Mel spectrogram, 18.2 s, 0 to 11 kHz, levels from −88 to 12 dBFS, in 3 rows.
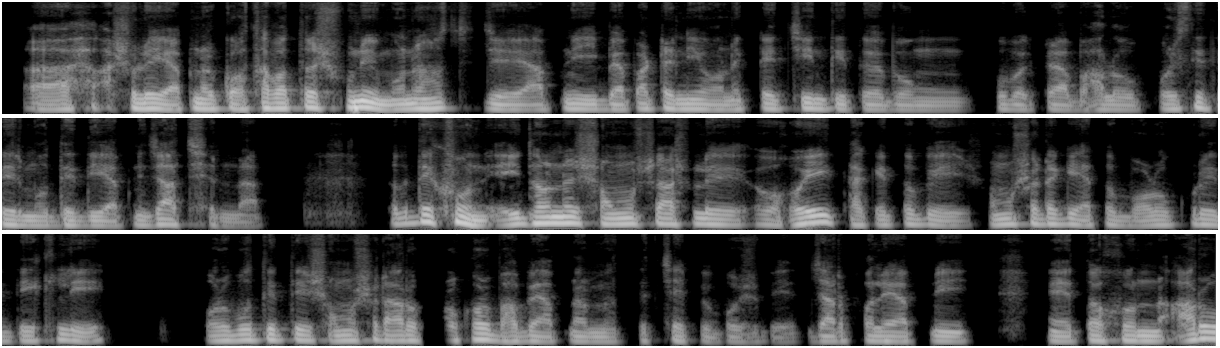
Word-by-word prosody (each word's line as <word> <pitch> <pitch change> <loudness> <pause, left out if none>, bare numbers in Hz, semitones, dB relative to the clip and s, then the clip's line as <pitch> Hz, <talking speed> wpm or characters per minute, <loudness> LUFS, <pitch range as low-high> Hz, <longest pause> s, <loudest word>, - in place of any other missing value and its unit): অ্যাহ 100 +1 -1
আসলেই 115 -3 +4
আপনার 110 -2 +3
কথাবার্তা 120 +4 +4
শুনে 135 0 +9
মনে 110 +2 +5
হচ্ছে 120 +1 -2
যে, 100 - +2 0.2
আপনি 110 +3 -2
এই - - -1
ব্যাপারটা 110 +3 -1
নিয়ে 105 -1 +3
অনেকটাই 100 +2 -3
চিন্তিত 105 -3 0
এবং 90 0 -7 0.4
খুব 100 - -8
একটা 95 +1 -7 0.2
ভালো 95 -1 -4 0.2
পরিস্থিতির 110 +1 -1
মধ্যে 95 +1 -3
দিয়ে 100 -1 0
আপনি 100 +1 -7
যাচ্ছেন 110 -5 -4
না। 80 - -10 0.7
তবে 130 +2 -4
দেখুন, 145 -6 +6 0.2
এই 120 - +5
ধরনের 140 -1 +8
সমস্যা 125 +1 +2
আসলে 120 +1 0 0.2
অ - - -4
হয়েই 150 +7 +6
থাকে। 105 0 -5
তবে 115 -3 -3 0.2
সমস্যাটাকে 120 +1 -1
এত - - -14
বড় 100 +3 -3
করে 115 -1 -2
দেখলে, 110 +1 -2 0.6
পরবর্তীতে 120 +3 0
সমস্যাটা 115 +1 -2
আরও 115 - +1
প্রখরভাবে 115 -3 0
আপনার 100 -1 -6
মধ্যে 90 -1 -13
চেপে 95 - -7
বসবে। 90 -1 -13 0.2
যার 100 0 -3
ফলে 105 -1 -2
আপনি, 100 +2 -4 0.5
এ্যা 100 -2 -2
তখন 110 +1 0 0.2
আরও 155 0 +6
110 Hz, 175 wpm, -21 LUFS, 100-120 Hz, 0.7 s, শুনে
